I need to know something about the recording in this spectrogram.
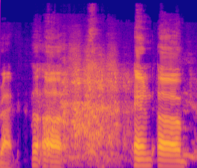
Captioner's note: audience laughing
